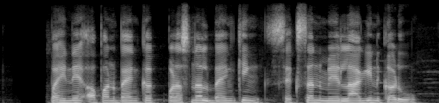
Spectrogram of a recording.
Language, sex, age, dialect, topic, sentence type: Maithili, female, 36-40, Eastern / Thethi, banking, statement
